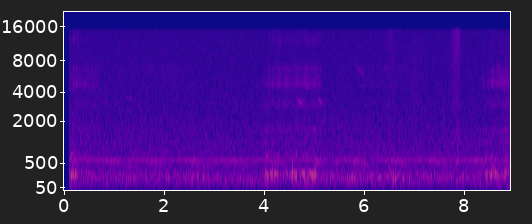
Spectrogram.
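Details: Soft, rhythmic, low rumbling breaths from a sleeping dog over a faint steady room hum; ordinary snoring.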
